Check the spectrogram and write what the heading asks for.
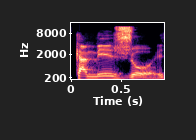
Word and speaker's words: Camejo: It's with an O at the end. – Oh, but Camejo. is it spelled with an A or no? – No, it's not. – Spelled with an O. – Yeah. C-A-M-E-J-O. Camejo. – M-E-J-O. That's my fault. I wrote that down. – Okay. No, but you pronounce the J. It's a hard J.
